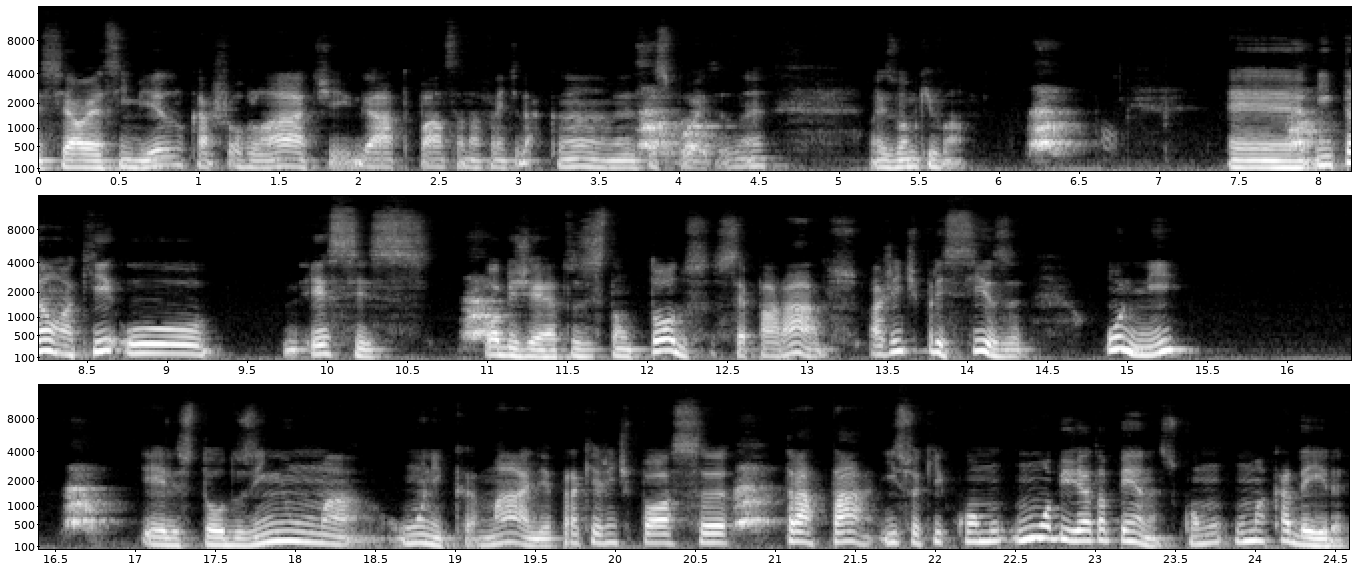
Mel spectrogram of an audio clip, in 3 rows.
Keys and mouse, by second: 9.0 g, 10.5 click, 11.0 g, 18.8 ctrl+middle click.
